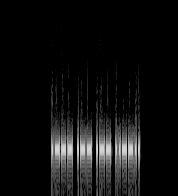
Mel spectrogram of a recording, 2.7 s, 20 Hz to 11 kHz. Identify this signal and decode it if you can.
Morse code, heard as a keyed tone, about 52 wpm, 690 Hz. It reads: JWW?
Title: SOTA QSO Practice 50wpm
